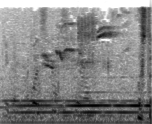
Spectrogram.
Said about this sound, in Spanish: Papá está mirando a los pájaros. Mira, están cantando.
